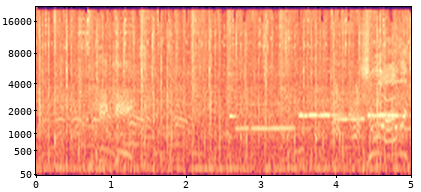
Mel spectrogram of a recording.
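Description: Horse from The Witcher 3 video game whinnying and clip-clopping in a steady trotting rhythm, with shouting voices and music mixed in and a voice speaking over it.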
